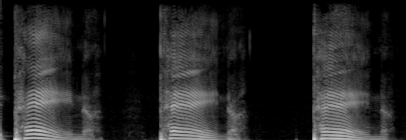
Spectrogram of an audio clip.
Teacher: the actual a you have to make that a little longer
